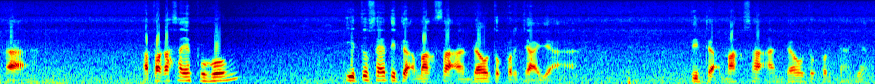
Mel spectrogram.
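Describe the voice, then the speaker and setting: A man's voice: medium pitch, low-quality recording. A man talks casually to camera as a vlogger, explaining and repeating his points. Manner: explanatory, repeats himself, frequent tag words. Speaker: ghost-hunting vlogger. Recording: faint ambient and vehicle noise.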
